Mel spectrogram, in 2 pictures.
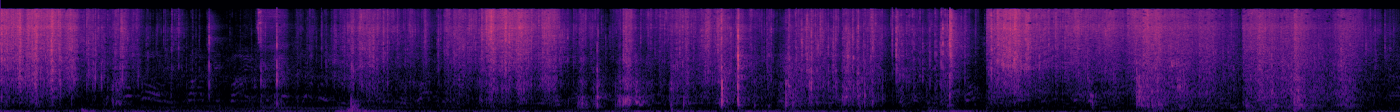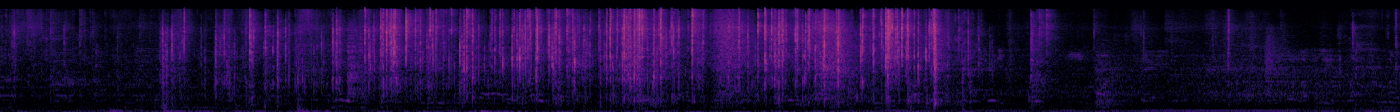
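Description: Plastic shrink wrap crinkling and tearing as it is pulled off a sealed box of trading cards, followed by lighter crinkling of plastic packaging, which grows quieter about halfway through.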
